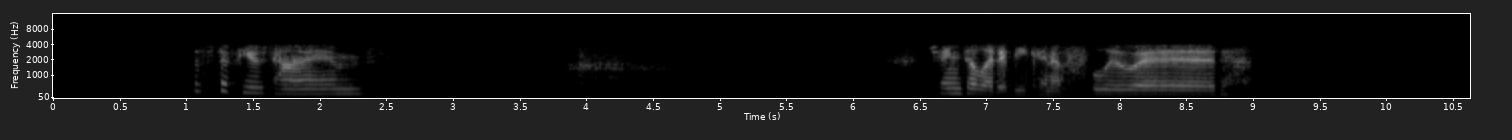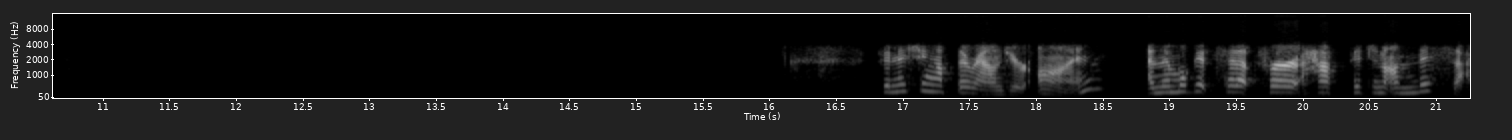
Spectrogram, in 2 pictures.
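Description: A young woman speaks calmly and closely into a headset microphone.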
